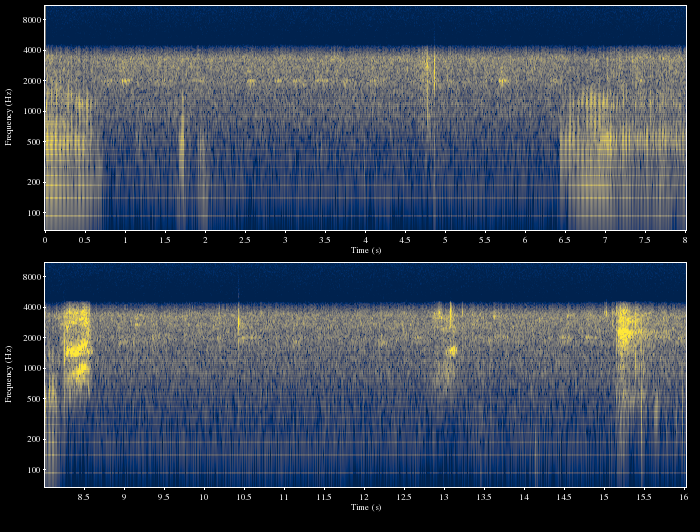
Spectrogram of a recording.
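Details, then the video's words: Puppy asleep, giving a rough low snore near the start and another around six seconds in, followed by a brief higher snort, with faint soft sniffs and room noise in the pauses. "My snoring puppy"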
